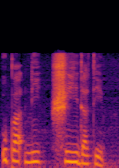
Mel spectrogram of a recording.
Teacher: And in, for example, upa ni sad, to sit near or to sit facing someone, where the normal present tense of sad would be sidati, here we have a change of the s to a retroflex sh after the I contained in upa ni sad, and so we have a present tense upa ni shidati.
